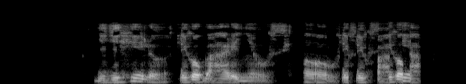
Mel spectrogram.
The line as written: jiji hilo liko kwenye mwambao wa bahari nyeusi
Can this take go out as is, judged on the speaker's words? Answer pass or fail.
fail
